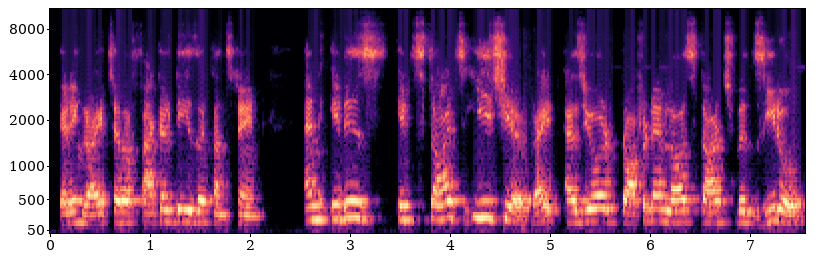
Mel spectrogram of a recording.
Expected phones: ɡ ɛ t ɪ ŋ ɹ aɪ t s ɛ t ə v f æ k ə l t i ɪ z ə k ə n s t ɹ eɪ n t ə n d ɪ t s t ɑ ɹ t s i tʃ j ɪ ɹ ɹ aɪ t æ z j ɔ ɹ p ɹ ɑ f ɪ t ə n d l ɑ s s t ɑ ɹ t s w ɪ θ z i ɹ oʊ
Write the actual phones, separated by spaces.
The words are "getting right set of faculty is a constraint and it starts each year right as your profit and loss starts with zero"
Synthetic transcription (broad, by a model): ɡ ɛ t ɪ ŋ ɹ aɪ t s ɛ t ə f æ k ə l t i ɪ z ə k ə n s t eɪ n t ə n d ɪ t s t ɑ ɹ t s i tʃ j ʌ ɹ ɹ aɪ t æ z j ɔ ɹ p ɹ ɑ f ɪ t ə n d l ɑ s s t ɑ ɹ t s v ɪ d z i ɹ oʊ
